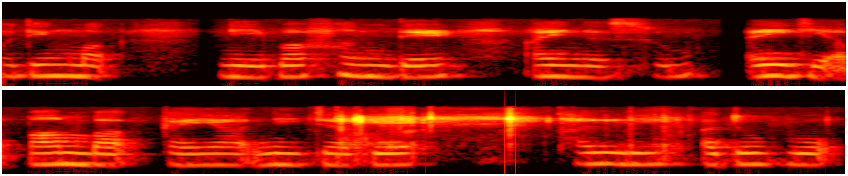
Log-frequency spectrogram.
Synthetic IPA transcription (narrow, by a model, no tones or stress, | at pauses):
odiŋmɐk̚ | nibɐpʰɐŋdeajnɐsu | ɐjɡiʔɐ̰pambɐkɐjanid͡ʒade | kʰɐlːiɐdubu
